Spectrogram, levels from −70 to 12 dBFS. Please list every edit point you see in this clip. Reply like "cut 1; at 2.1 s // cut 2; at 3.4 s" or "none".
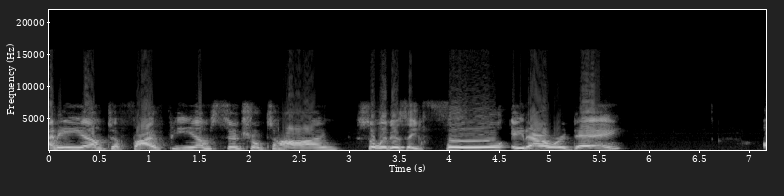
cut 1; at 3.0 s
